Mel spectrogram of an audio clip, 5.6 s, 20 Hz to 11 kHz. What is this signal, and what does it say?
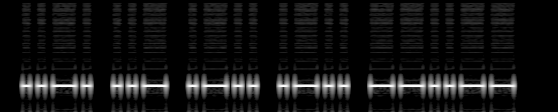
Morse code, heard as a keyed tone, about 16 wpm, 800 Hz. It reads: FULL,
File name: Chuckles / Chuckles-mp3s / Glass Half Full @15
